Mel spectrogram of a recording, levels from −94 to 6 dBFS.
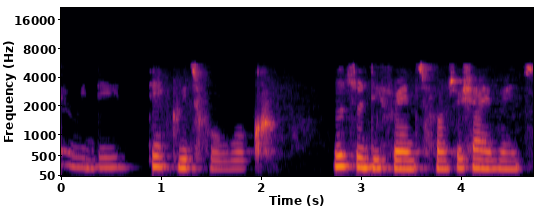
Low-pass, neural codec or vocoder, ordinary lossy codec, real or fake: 5.4 kHz; vocoder, 24 kHz, 100 mel bands, Vocos; none; fake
